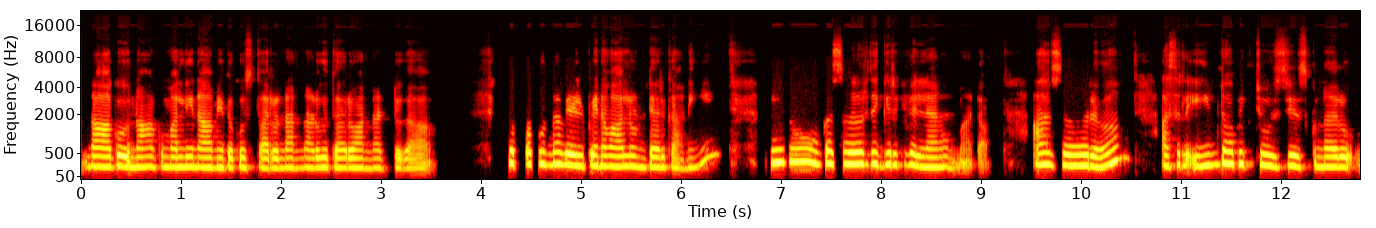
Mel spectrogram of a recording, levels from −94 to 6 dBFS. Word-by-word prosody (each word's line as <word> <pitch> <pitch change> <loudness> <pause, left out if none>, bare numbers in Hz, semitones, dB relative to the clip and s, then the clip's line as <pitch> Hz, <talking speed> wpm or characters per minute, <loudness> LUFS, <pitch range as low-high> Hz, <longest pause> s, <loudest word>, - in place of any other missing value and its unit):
నాకు, 215 +1 +2 0.2
నాకు 215 +1 -5
మళ్ళీ 210 +1 0
నా - - +1
మీదకొస్తారు 195 -1 -2
నన్ను 195 0 -7
అడుగుతారు 195 0 0
అన్నట్టుగా 180 - -7 1.0
చెప్పకుండా 265 -1 +1
వెళ్ళిపోయిన 230 -1 +3
వాళ్ళుంటారు 210 -2 -1
కానీ, 195 +4 -8 0.7
నేను 300 +2 +5 0.2
ఒక 280 +2 +2
సారు 265 0 +6
దగ్గరికి 250 0 -1
వెళ్ళాననమాట. 205 -1 -3 0.6
ఆ - - +3 0.2
సారు 230 -3 +3 0.7
అసలు 235 +3 -3
ఏం 235 +1 +1
టాపిక్ 270 -1 +2
చూజ్ 225 -4 +1
జేసుకున్నారు. 210 -1 +1
215 Hz, 115 wpm, -17 LUFS, 200-245 Hz, 1.0 s, సారు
